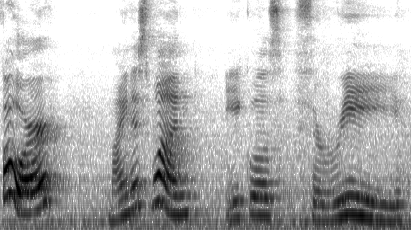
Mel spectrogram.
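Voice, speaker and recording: A woman reads to young children in the manner of a teacher, with a high voice that swings widely up and down. She takes her time and speaks to her listeners directly in simple phrases. The room is noticeably echoey. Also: sing-song, extremely slow, darkish tone. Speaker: teacher reading a picture book to young children. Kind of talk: children's read-aloud, with sung refrains and asides to listeners. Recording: echoey room with faint background noise.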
